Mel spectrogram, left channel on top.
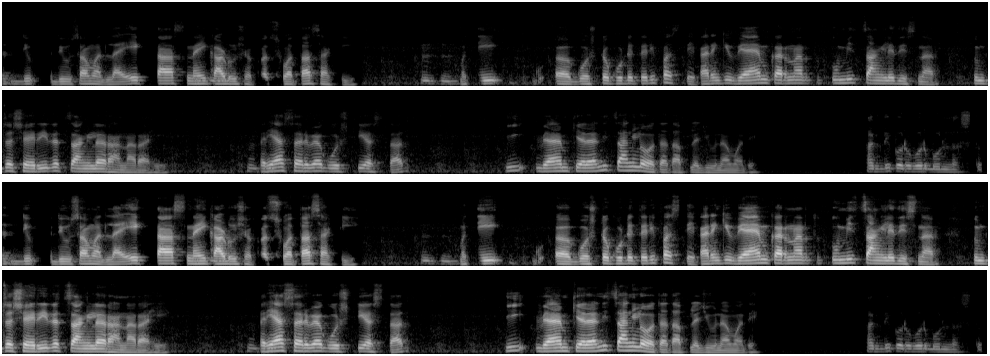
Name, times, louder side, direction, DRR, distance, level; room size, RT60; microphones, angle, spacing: voice 1, 0.0-3.5 4.8-5.0 5.3-9.4 9.7-11.5 12.4-13.9 14.9-17.3, right 6 dB, 60° right, 0.4 m, -23 dB
voice 2, 1.9-2.3 4.2-4.6 12.3-12.6 18.5-19.5, left 1 dB, 30° left, 3.6 m, -37 dB
sound 1, 3.6-17.0, equal, ahead, 7.6 m, -56 dB
head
